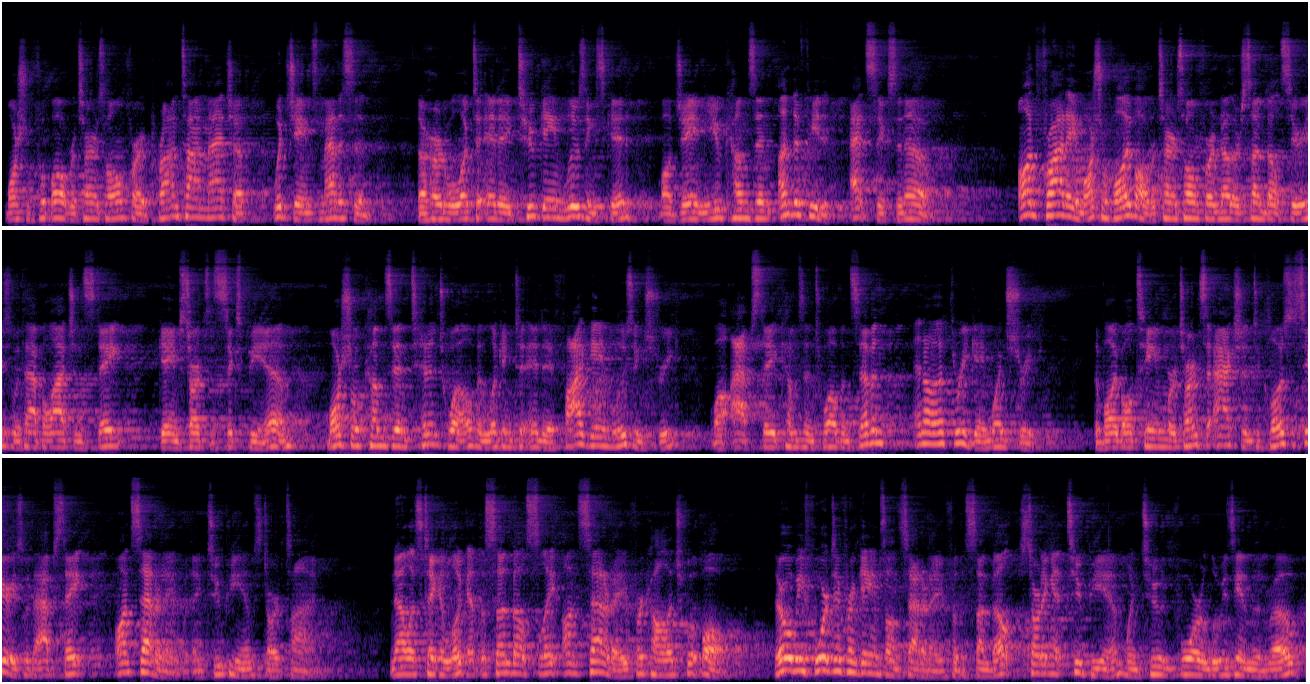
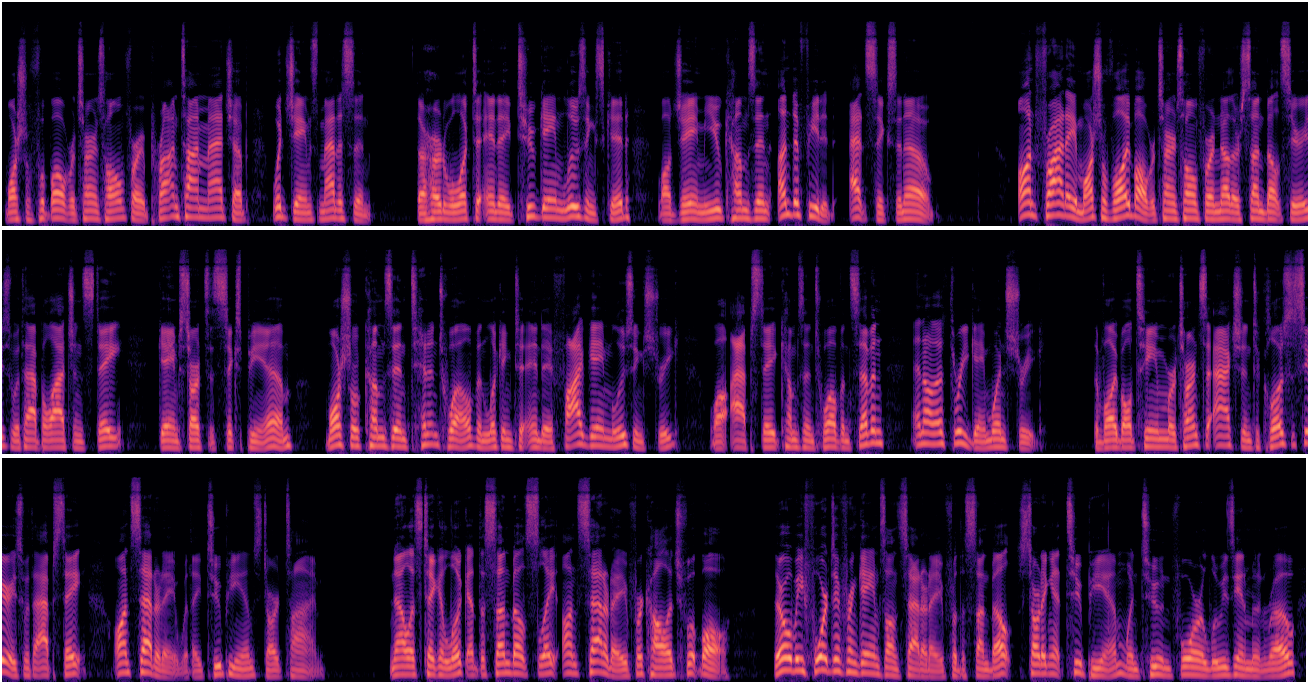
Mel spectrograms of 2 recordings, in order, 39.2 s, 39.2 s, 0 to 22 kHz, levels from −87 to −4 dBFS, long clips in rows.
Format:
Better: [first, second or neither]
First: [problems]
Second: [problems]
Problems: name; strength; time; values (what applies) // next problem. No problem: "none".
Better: second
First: room echo; slight; dies away in 1.3 s // off-mic speech; somewhat distant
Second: none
